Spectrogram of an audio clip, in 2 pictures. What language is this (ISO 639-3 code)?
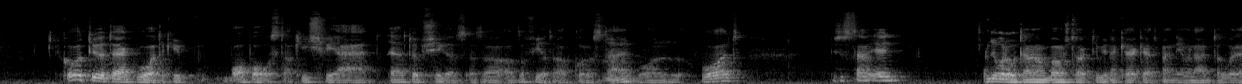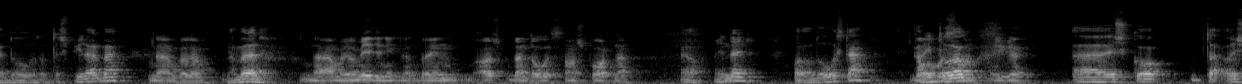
hun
